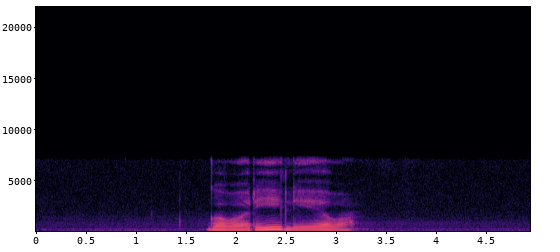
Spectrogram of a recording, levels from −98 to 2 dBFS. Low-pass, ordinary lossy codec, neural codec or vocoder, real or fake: 7.2 kHz; none; none; real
